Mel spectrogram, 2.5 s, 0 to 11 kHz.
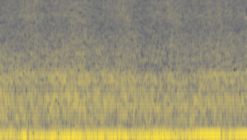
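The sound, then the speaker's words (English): A concert crowd of about 2.1 million people in Brazil makes a steady, dense roar, a continuous wash of noise with a heavy low rumble underneath and no single voice standing out. “This is what 2.1 million people sound like.”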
